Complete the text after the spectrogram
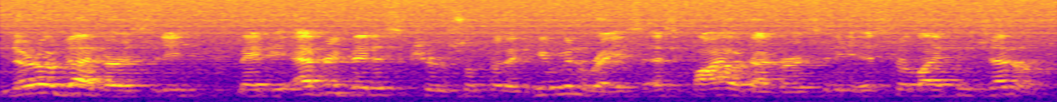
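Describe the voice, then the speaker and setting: A man's voice: a little high, fast talker, close to an everyday voice. A man playing a stately exhibit droid of famous British men, reciting in a declarative staged-reading style. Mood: stately, factual. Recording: distant echoey room, clearly noisy.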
